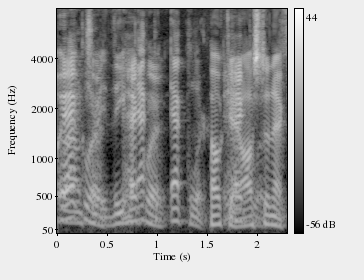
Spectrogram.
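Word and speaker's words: Ekeler: Eckler.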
